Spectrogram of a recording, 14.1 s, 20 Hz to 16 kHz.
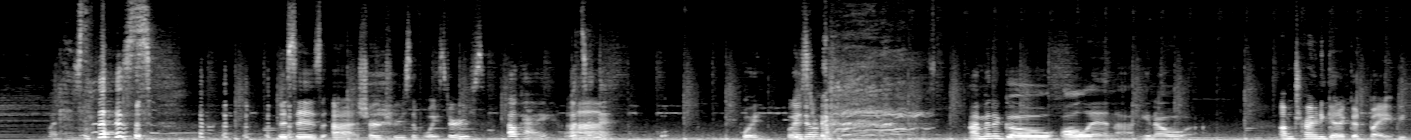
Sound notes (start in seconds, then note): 2.0 laughs; 8.0 both laughing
